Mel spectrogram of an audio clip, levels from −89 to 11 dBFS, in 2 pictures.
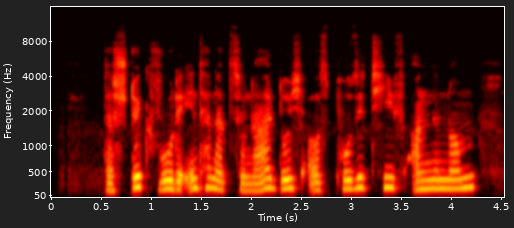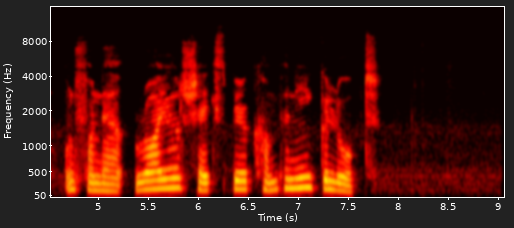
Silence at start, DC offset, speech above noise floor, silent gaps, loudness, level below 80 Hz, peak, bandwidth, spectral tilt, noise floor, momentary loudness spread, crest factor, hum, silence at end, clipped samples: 0.55 s; under 0.1%; 42 dB; none; -26 LUFS; -74 dBFS; -8 dBFS; 9.4 kHz; -7 dB/octave; -67 dBFS; 10 LU; 18 dB; none; 1.3 s; under 0.1%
